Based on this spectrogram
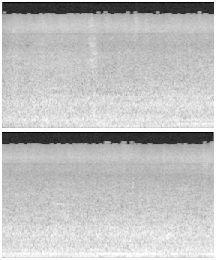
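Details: Steady broadband roar of passing vehicles with a low droning hum and no animal voices.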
